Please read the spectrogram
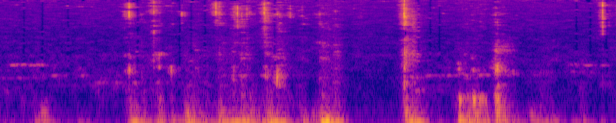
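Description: Irregular close-miked clicks, taps and low thuds with some rustling: handling noise at the desk, such as a mouse being clicked and scrolled.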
